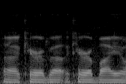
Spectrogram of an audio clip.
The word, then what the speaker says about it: Caraballo: Is that how you pronounce her last name? Yes, Caraballo, I think. But Caraballo, yeah.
